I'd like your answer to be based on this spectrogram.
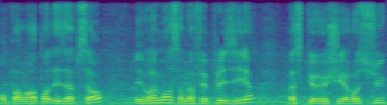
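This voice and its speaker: A man's high-pitched voice at a moderate pace, with ordinary pitch variation and noticeable background noise. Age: 60s. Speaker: motorcycle club president, former racer. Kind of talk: interview. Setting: trade show stand.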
